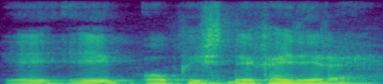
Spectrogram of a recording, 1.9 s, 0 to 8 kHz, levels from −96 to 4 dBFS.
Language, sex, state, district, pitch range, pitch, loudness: Hindi, male, Arunachal Pradesh, Longding, 105-125 Hz, 115 Hz, -16 LUFS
